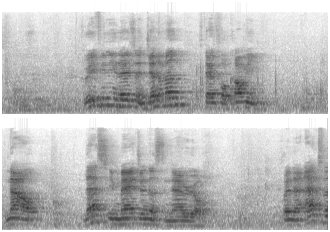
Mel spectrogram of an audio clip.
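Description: A young man speaks with animation in an echoing hall.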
